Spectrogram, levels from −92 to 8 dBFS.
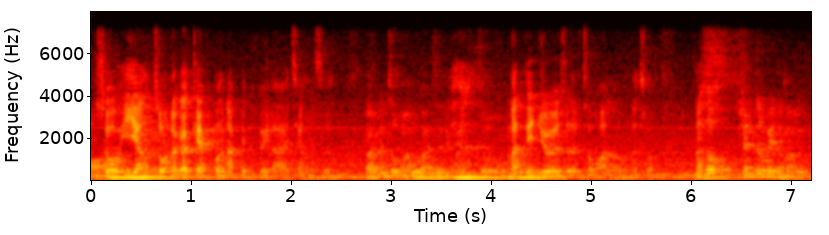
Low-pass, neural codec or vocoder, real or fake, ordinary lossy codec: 7.2 kHz; none; real; Opus, 64 kbps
